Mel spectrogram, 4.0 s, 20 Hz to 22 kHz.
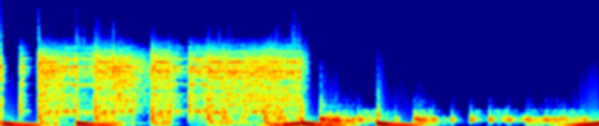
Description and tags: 20140306 attackloop 120BPM 4 4 Acoustic Kit Distorted loop1c
This is a loop created with the Waldorf Attack VST Drum Synth. The kit used was Acoustic Kit and the loop was created using Cubase 7.5. The following plugins were used to process the signal: AnarchRhythms, StepFilter (2 times used), Guitar Rig 5, Amp Simulater and iZotome Ozone 5. Different variations have different filter settings in the Step Filter. 16 variations are labelled form a till p. Everything is at 120 bpm and measure 4/4. Enjoy!
120BPM, beat, dance, distorted, drumloop, electro, electronic, filtered, granular, loop, rhythmic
